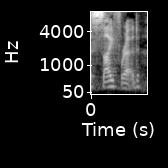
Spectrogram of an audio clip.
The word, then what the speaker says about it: Seyfried: All right, so Pop Buzz tells me that it's Amanda Seyfried, but Okay.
